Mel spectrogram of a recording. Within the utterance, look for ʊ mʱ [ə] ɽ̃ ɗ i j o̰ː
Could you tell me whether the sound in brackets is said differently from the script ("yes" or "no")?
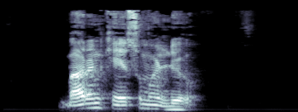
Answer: no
